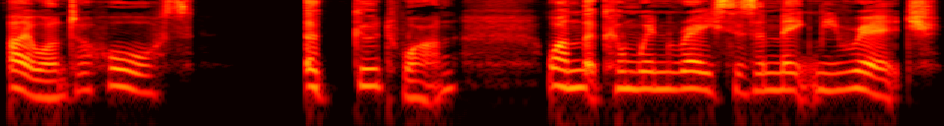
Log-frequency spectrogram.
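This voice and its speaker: A woman's voice: mid-range voice, unhurried, no echo, studio quality, voice pushed up, lightly acted. A woman voicing a brash young female schemer in an audiobook, gushing, taunting and smug. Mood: smug, scheming.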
